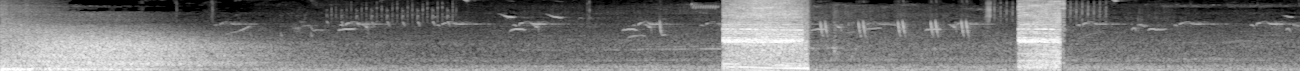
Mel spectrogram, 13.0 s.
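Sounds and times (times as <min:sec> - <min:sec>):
sudden loud noise with falling tone: 0:00.0 - 0:03.1
faint outdoor background noise: 0:00.0 - 0:13.0
birds chirping: 0:02.0 - 0:13.0.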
